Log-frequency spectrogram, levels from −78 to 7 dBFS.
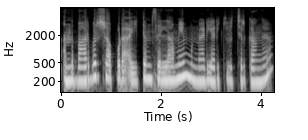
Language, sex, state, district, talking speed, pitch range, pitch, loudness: Tamil, female, Tamil Nadu, Nilgiris, 100 wpm, 190-225 Hz, 205 Hz, -11 LUFS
